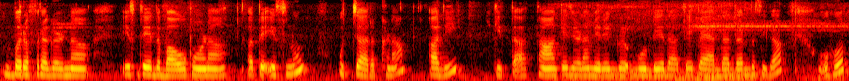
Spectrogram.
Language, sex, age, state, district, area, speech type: Punjabi, female, 45-60, Punjab, Tarn Taran, urban, spontaneous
